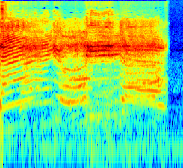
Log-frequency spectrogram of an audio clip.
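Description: A high-pitched, child-like voice saying "Thank you, teacher" in a drawn-out, sing-song way.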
